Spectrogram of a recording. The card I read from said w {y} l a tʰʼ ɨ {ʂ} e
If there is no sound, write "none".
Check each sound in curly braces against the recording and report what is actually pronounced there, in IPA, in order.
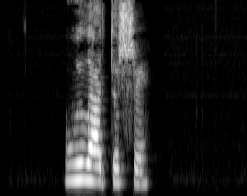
i, ʂ

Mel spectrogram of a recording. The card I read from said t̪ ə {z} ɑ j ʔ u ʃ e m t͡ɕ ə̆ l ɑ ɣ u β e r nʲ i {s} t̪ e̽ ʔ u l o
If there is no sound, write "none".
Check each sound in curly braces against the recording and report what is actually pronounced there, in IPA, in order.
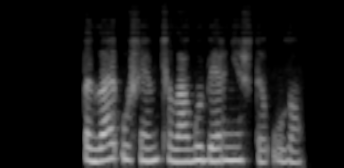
ɣ, ʃ

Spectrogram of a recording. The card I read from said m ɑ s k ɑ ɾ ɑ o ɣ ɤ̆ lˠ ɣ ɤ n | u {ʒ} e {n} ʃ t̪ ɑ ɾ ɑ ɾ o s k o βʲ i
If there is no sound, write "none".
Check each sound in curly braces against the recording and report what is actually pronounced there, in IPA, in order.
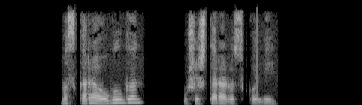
ʃ, none

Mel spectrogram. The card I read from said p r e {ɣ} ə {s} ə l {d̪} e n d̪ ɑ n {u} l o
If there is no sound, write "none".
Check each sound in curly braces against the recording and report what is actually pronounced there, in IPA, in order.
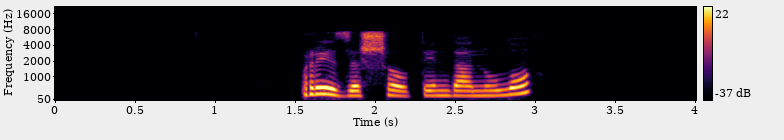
z, ʃ, t̪, u

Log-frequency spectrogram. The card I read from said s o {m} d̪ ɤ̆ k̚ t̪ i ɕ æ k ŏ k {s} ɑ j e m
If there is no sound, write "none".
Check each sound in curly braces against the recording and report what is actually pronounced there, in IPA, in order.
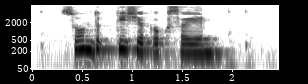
n, s

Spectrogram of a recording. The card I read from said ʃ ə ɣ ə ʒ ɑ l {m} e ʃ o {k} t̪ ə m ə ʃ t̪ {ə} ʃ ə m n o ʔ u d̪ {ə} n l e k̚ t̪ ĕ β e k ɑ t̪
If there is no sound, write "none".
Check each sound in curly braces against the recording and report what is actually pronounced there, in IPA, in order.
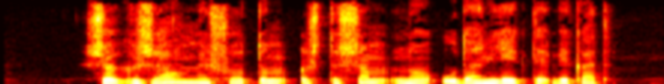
m, none, ə, ɑ

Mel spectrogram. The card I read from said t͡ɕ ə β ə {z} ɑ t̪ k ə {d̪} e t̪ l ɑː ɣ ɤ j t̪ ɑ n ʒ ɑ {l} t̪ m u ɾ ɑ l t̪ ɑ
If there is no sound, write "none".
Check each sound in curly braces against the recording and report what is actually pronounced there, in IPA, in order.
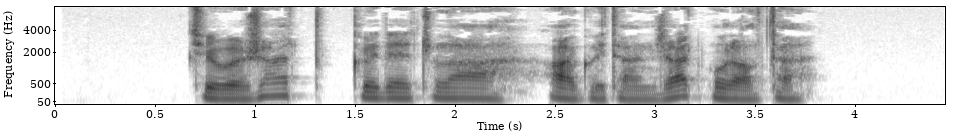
ʒ, d̪, none

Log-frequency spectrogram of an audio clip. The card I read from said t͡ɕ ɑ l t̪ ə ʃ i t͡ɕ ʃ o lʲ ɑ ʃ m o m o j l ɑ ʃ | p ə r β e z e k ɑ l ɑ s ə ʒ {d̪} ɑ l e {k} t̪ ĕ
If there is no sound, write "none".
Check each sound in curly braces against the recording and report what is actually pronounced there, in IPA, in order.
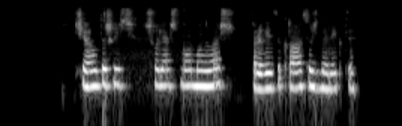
d̪, k

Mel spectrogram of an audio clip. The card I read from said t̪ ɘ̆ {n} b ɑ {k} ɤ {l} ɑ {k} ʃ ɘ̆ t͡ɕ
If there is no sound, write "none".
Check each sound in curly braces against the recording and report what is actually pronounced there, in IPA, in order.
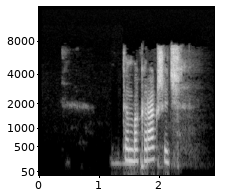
m, k, ɾ, k

